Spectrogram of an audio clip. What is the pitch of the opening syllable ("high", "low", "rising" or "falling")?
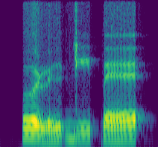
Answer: falling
